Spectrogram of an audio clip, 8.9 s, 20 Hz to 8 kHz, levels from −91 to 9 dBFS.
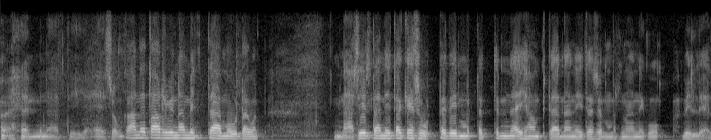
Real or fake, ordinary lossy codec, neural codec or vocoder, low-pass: real; none; none; 7.2 kHz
